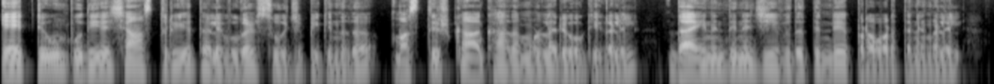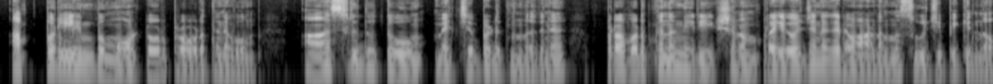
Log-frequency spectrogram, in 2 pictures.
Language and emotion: Malayalam, neutral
